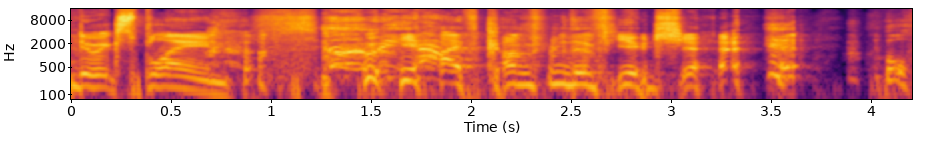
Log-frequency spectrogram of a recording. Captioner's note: laughing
